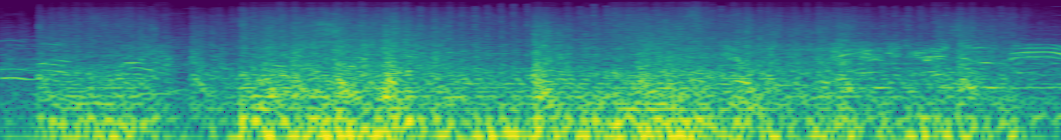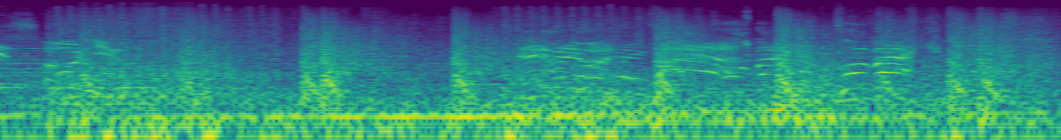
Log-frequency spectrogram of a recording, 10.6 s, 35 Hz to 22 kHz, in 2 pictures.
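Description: Dense battlefield gunfire in Company of Heroes 2, sustained bursts from an MG42 machine gun among scattered shots and distant booms, with a voice commentating over the din.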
